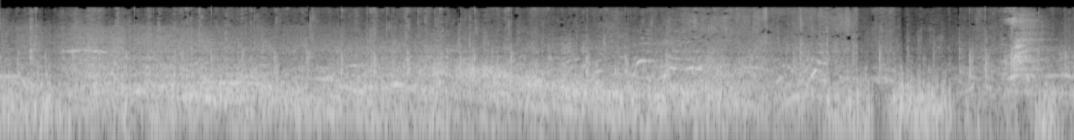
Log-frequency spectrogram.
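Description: A crowd of spectators talking and calling out over a steady rushing roar from the jet engines of a twin-jet airliner that has just landed and is slowing down the runway.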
